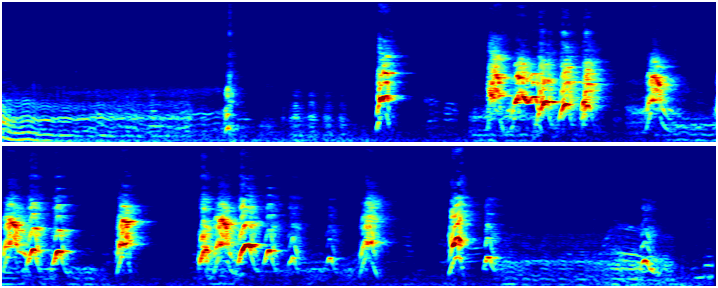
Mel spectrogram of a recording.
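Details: Puppies arguing, high yappy barks and growly yips in uneven bursts after a soft whining start, pauses of near silence between volleys.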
